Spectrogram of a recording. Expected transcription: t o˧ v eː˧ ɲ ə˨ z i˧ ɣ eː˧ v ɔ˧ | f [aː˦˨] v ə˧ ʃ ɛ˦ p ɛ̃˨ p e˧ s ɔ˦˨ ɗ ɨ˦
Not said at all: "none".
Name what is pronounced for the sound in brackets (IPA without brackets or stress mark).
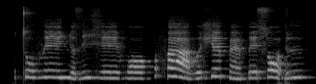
aː˦˨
